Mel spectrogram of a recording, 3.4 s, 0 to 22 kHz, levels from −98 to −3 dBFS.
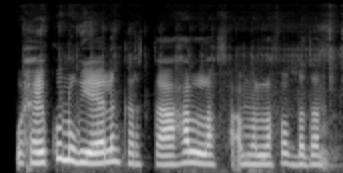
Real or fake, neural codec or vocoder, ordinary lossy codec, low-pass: real; none; none; 19.8 kHz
